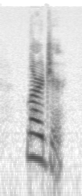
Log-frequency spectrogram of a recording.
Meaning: comparative form of large: more large
- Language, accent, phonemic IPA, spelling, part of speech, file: English, US, /ˈlɑɹ.d͡ʒɚ/, larger, adjective, En-us-larger.ogg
